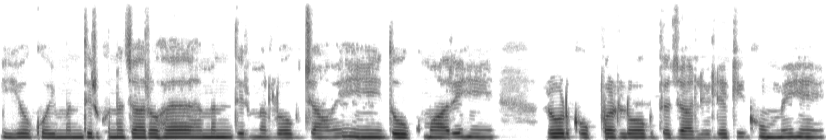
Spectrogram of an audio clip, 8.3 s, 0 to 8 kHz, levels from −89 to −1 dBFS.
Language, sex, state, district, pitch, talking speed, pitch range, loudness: Marwari, female, Rajasthan, Churu, 195 Hz, 165 wpm, 190-200 Hz, -24 LUFS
